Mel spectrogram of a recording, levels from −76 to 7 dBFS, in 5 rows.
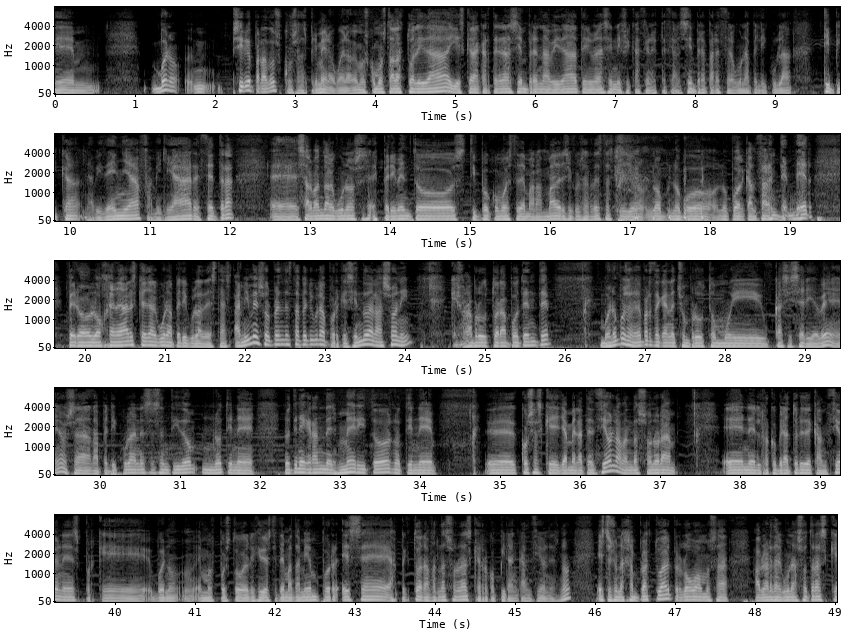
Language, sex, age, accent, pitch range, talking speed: Spanish, male, 30-49, Spanish, 90-105 Hz, 195 wpm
